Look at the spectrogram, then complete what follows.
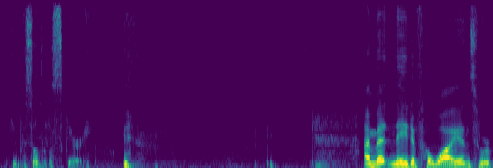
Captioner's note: laughs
